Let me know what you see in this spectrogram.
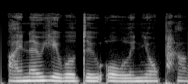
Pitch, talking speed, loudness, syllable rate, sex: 160 Hz, 285 wpm, -14 LUFS, 5.7 syllables/s, male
